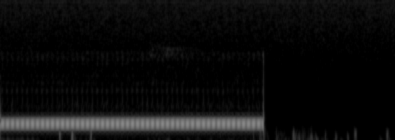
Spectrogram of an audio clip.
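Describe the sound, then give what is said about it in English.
A steady, unbroken telephone dial tone hums at one pitch for about a second and a quarter while a call is being placed, then cuts off abruptly, leaving faint background murmurs and small clicks. “No, let's just call it.”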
